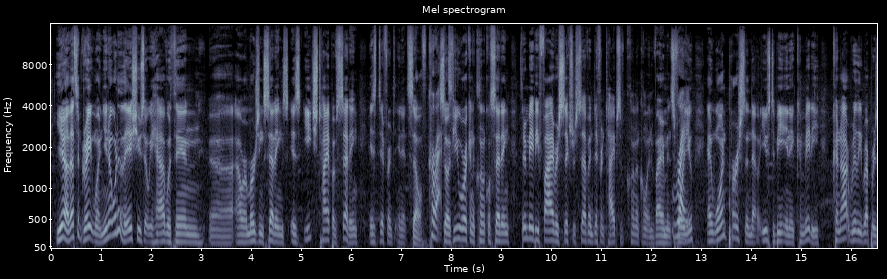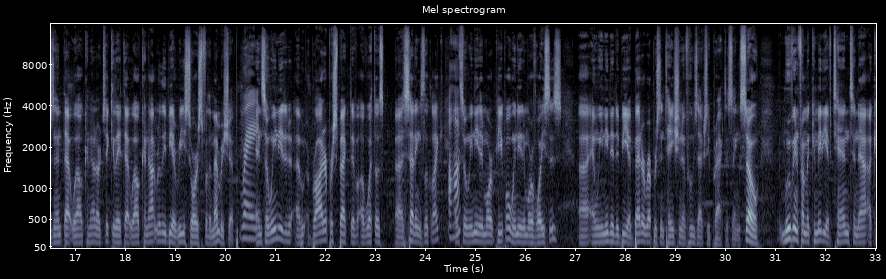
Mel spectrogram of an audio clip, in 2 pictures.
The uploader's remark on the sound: live from the Dragonfly Max Podcast Lounge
